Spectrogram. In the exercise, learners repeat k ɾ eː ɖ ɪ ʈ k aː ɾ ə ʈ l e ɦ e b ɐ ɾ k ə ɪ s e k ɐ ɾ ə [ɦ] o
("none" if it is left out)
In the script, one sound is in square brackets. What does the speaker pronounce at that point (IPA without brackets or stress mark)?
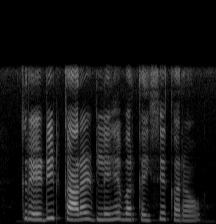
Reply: none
